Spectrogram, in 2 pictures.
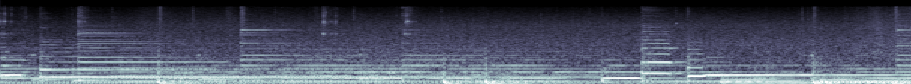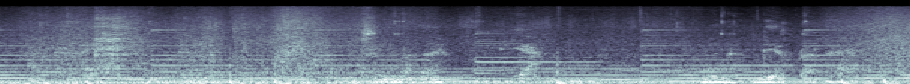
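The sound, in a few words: rain falling on a hunting blind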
